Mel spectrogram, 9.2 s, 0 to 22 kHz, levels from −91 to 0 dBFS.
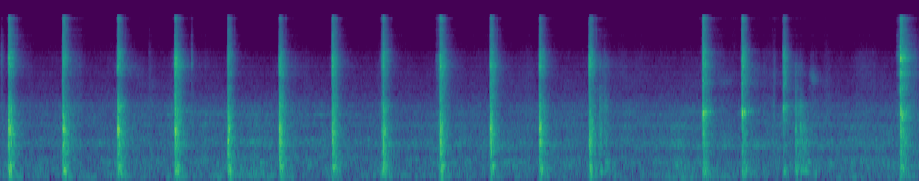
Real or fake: fake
